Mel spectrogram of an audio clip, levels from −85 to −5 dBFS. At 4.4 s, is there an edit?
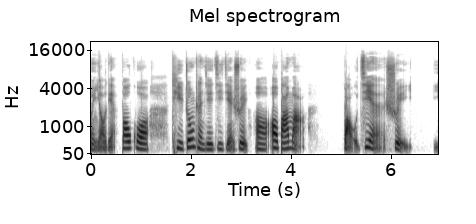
no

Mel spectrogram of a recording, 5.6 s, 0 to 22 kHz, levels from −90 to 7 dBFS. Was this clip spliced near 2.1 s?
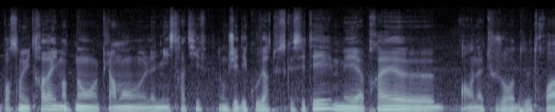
yes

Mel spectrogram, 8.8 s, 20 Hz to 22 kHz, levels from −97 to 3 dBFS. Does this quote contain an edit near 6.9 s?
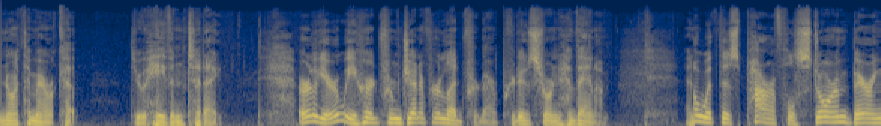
yes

